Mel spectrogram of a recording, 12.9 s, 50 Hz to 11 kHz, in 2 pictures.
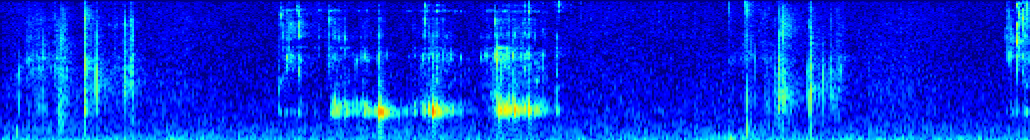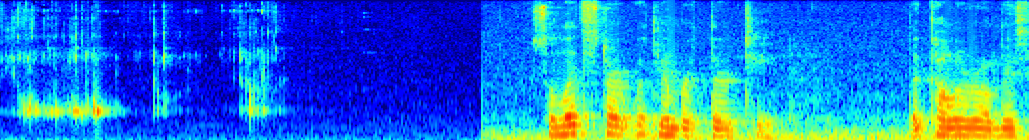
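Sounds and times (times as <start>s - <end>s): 
beer poured into tasting glasses with gurgling glug and fizz: 1.8s - 3.5s, 6.3s - 8.2s
speech: 9.8s - 11.4s, 12.2s - 12.8s.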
